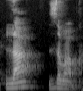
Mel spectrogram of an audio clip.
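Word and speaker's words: लाज़वाब: लाजवाब, नीचे नुक्ता लगा है, लाजवाब।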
